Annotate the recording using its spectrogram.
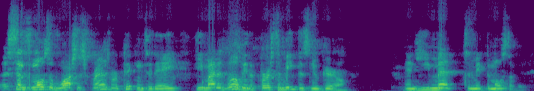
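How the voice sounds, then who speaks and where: A man's voice: fairly high pitch, a little fast, darkish tone. A man giving a dramatic reading of a novel, narrating and acting out its dialogue. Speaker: theater performer reading a book excerpt aloud. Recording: muffled live recording with faint noise.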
